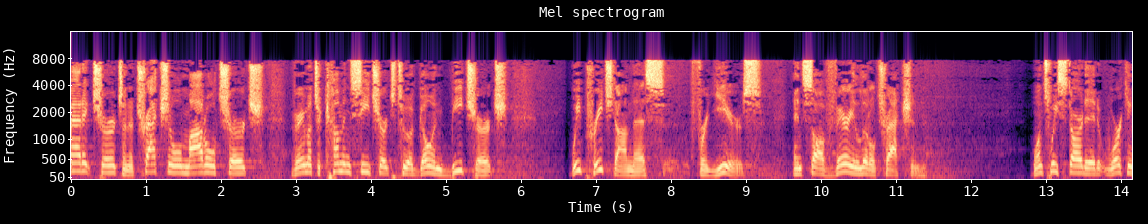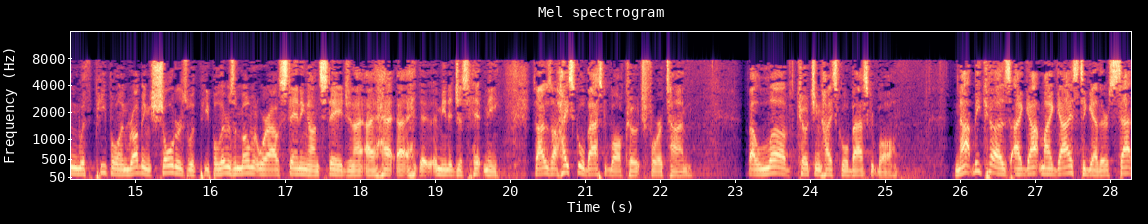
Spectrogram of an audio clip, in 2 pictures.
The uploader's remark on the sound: This podcast is one of several workshops from Exponential’s Global 2023 Conference in Orlando.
